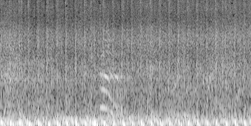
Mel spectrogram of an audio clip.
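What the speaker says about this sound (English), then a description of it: "I kind of want to see if my armor-piercing bullets will kill this thing over here." Gunfire in the sci-fi shooter Returnal as armor-piercing bullets are fired, a steady rapid stream of shots rattling continuously underneath game sounds for the whole stretch.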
